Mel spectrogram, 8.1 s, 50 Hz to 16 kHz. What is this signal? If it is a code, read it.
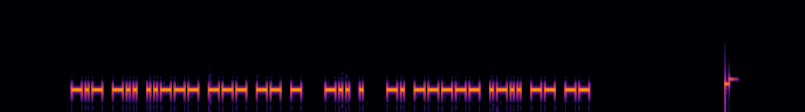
Morse code, heard as a keyed tone, about 36 wpm, 700 Hz. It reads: KD2OMT DE N0LMM
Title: USA Callsign DE Callsign 35wpm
